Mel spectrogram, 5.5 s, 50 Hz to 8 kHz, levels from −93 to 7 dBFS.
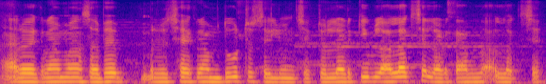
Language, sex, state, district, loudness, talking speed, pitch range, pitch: Maithili, male, Bihar, Begusarai, -17 LUFS, 230 wpm, 145-150 Hz, 145 Hz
